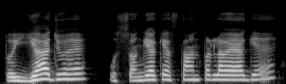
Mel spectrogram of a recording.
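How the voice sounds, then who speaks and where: A woman's voice: medium pitch, normal speed, a little mellow, clear, resonant tone, no echo, clean studio sound. A woman teaching a textbook lesson, going word by word and repeating terms patiently for her pupils. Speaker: Hindi teacher.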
